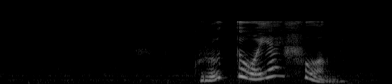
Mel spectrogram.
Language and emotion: Russian, positive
